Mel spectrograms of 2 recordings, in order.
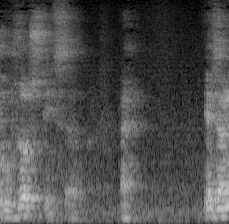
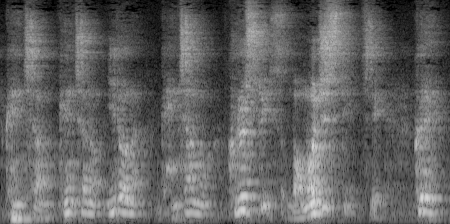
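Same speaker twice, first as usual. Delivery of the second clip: soft, hushed reassurance; calm a child who has fallen; God softly comforting a child who fell down; soothing comfort; 5 dB quieter than usual. Acted.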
